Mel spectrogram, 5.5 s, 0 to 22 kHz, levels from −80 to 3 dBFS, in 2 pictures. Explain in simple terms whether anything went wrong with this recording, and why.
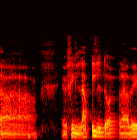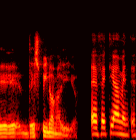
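Yes, there is a call audio freeze from 2.19 to 2.39 s. For about 0.18 s, the speech stretches into a fading buzz or hiss. The likely cause is delayed network packets. When they arrived, the speech resumed where it stopped, so nothing was lost, only delayed.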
